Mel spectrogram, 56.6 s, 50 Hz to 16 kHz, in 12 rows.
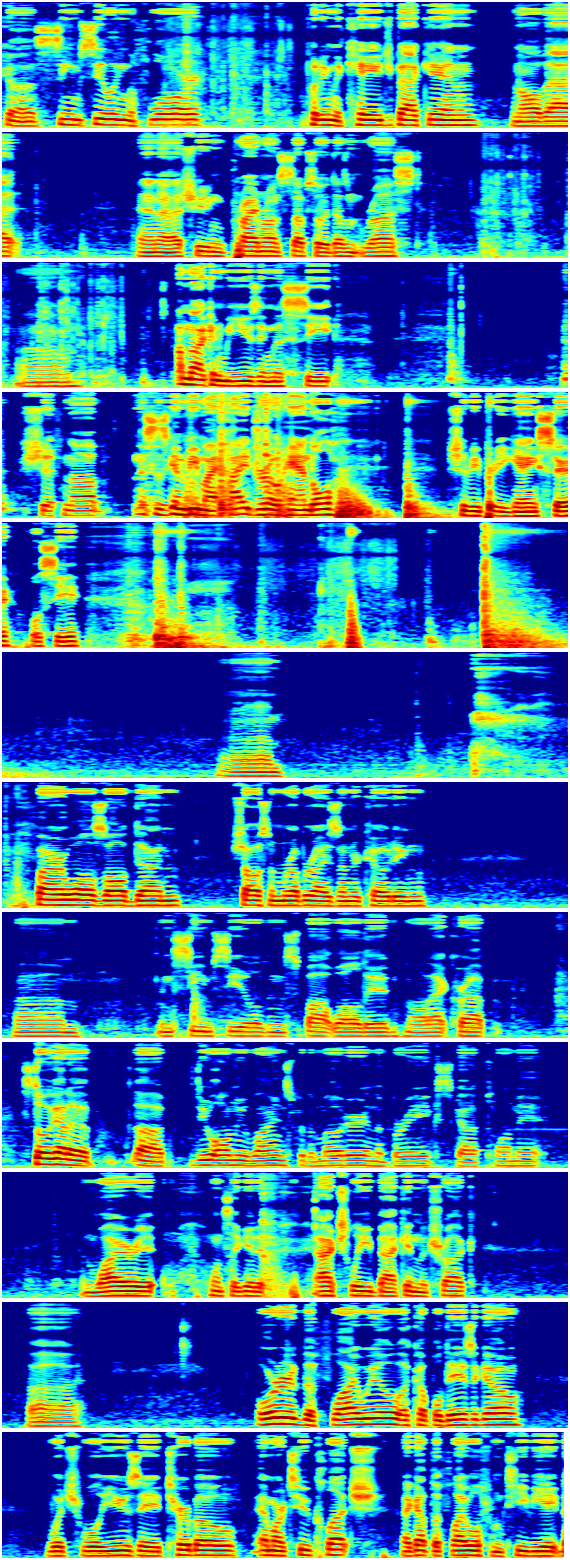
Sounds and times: Speech: 0.0s - 1.7s, 2.5s - 4.9s, 5.8s - 8.2s, 9.5s - 10.2s, 10.8s - 12.3s, 14.3s - 17.0s, 17.9s - 19.6s, 25.4s - 26.0s, 28.6s - 31.9s, 33.1s - 33.7s, 34.3s - 37.1s, 37.9s - 42.3s, 43.1s - 46.4s, 47.4s - 47.9s, 49.3s - 51.5s, 52.3s - 56.5s.

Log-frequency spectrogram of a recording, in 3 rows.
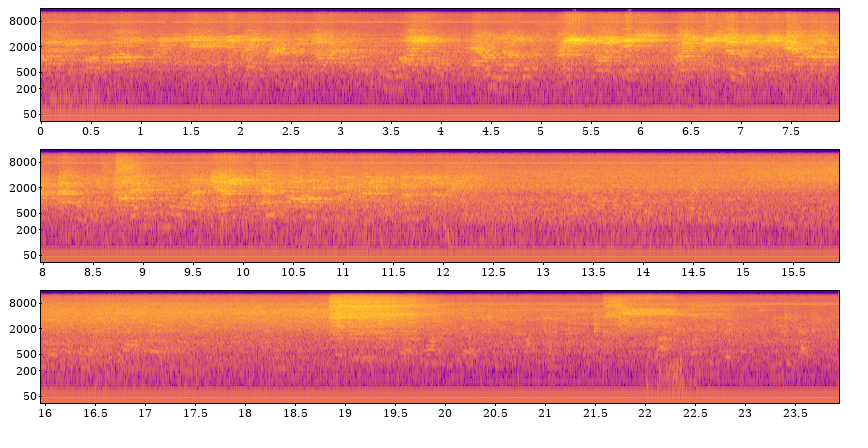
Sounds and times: Speech: 0.0s - 14.8s, 15.9s - 17.5s, 19.0s - 23.9s
Train: 0.0s - 23.9s.

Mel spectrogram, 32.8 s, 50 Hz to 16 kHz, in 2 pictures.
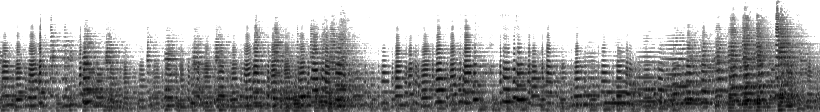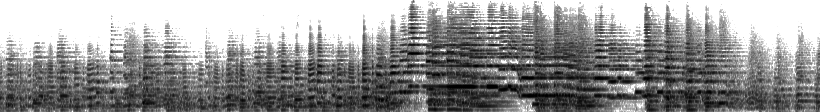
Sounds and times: Trombone: 0.0s - 32.8s.

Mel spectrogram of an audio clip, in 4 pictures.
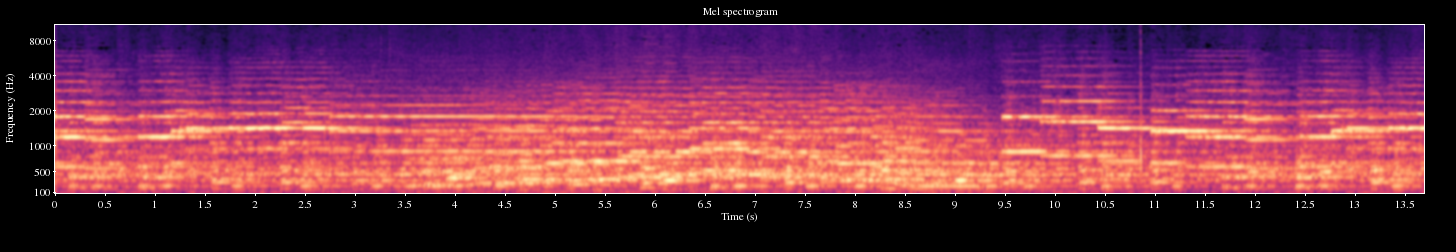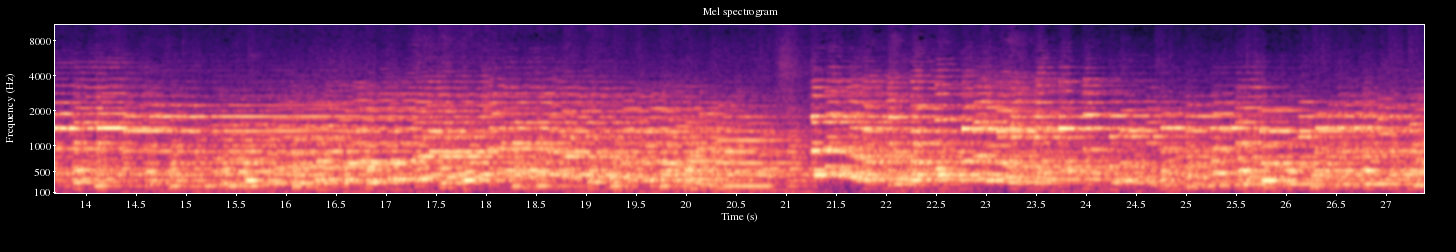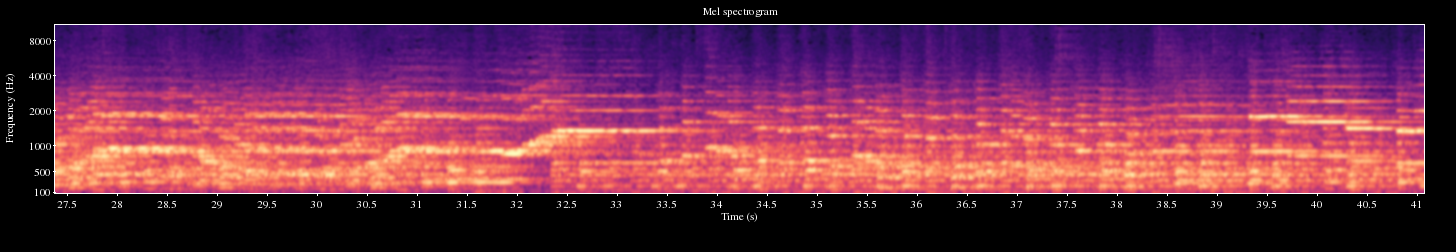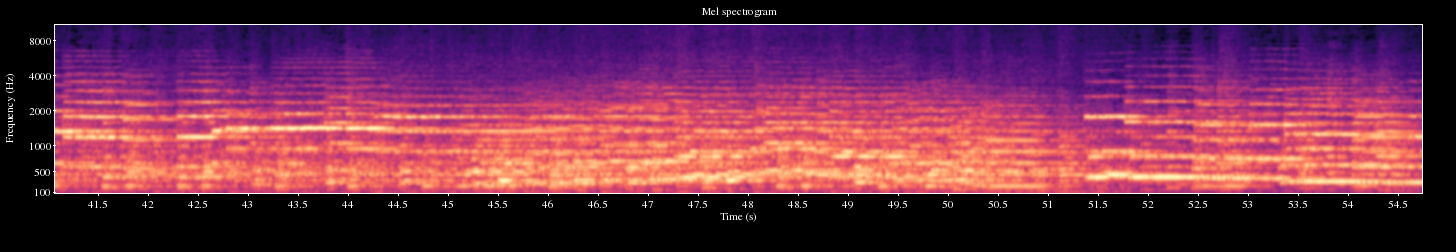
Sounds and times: Music: 0.0s - 54.7s.

